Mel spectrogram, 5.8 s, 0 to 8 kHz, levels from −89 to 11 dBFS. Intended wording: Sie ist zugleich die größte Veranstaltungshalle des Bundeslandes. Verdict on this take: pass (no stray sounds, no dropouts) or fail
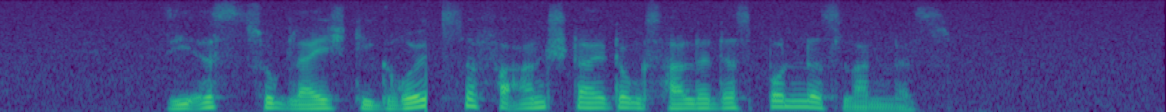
fail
